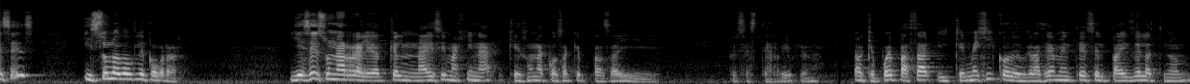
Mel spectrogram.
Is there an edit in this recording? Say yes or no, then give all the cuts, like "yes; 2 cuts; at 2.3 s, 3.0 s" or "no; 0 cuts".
yes; 1 cut; at 1.5 s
